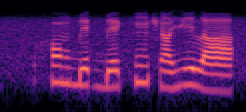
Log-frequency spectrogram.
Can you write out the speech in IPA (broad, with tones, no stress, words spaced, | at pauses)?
hɔ̃˦ɡ͡be˧ ɡ͡be˨kĩ˧ʃã˨ ji˧la˨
